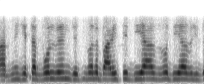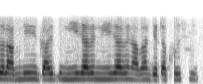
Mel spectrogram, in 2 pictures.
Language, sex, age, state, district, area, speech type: Bengali, female, 60+, West Bengal, Dakshin Dinajpur, rural, conversation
